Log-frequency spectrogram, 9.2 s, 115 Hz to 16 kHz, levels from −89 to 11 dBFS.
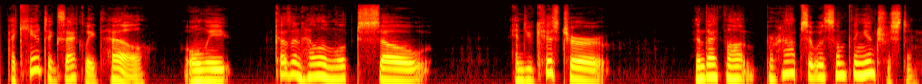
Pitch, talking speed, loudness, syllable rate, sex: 160 Hz, 115 wpm, -16 LUFS, 5.1 syllables/s, male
